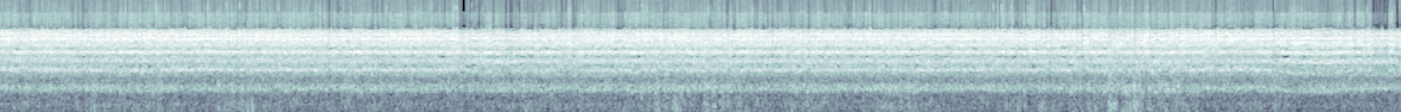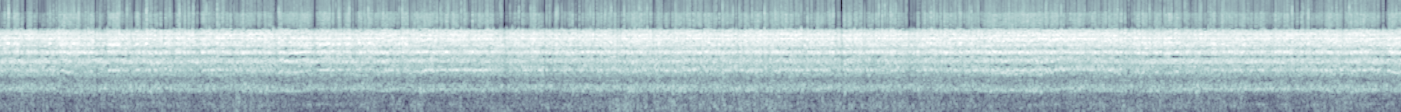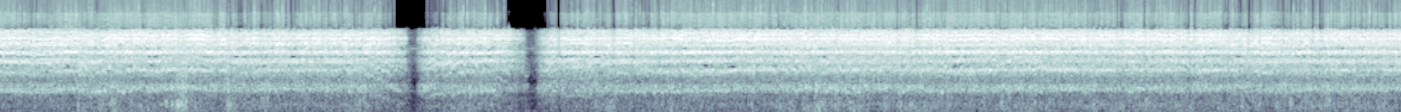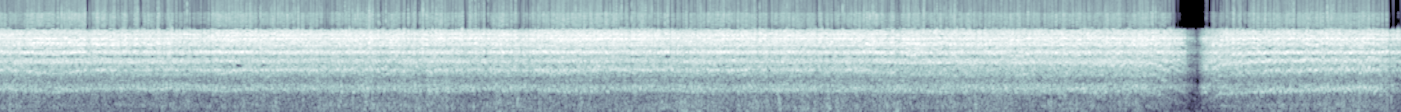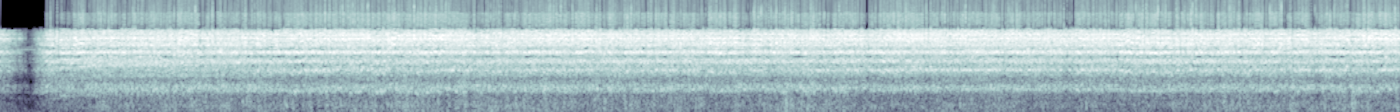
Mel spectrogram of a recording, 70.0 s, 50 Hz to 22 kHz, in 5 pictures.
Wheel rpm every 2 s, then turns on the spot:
230, 230, 230, 240, 230, 230, 230, 230, 230, 230, 230, 230, 220, 230, 220, 210, 120, 200, 230, 230, 230, 230, 230, 230, 230, 220, 190, 160, 140, 210, 220, 230, 230, 230, 230.
none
